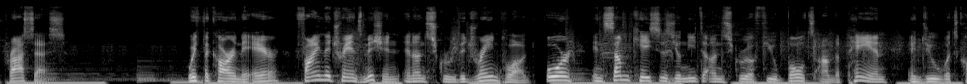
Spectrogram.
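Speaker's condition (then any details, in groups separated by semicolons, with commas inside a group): No condition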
